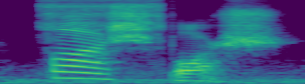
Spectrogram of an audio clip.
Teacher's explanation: The post-alveolar Posh, sh, is basically how we produce it in English. And then if you curl your tongue tip back a little bit, you get the retroflex, or what it's called sublaminal here, post-alveolar.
